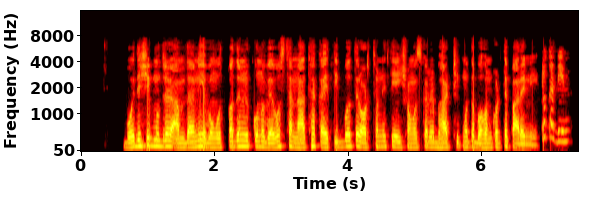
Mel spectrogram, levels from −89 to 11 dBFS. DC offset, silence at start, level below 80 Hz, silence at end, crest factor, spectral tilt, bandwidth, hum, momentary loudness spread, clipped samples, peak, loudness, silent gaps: under 0.1%; 0.65 s; -50 dBFS; 0.15 s; 16 dB; -6.5 dB/octave; 7.8 kHz; none; 6 LU; under 0.1%; -2 dBFS; -18 LUFS; none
